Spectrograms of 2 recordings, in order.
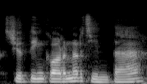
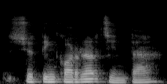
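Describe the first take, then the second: First: Slow, soft Syuting Corner Cinta, rising on Corner; reread in a new tone. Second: Slow, rising read of Syuting Corner Cinta as a question; flat questioning read. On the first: Rereading the chat on request, slow and softer. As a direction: say Syuting Corner Cinta slowly, as a calm statement. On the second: Rereading the chat message aloud, slow and rising. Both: Shown as a demonstration. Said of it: "coba dengan nada seperti itu lu baca ulang".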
